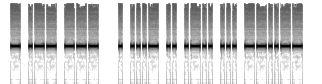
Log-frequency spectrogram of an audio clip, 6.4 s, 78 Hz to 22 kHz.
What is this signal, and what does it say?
Morse code, heard as a keyed tone, about 20 wpm, 1000 Hz. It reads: TWO EVILS,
